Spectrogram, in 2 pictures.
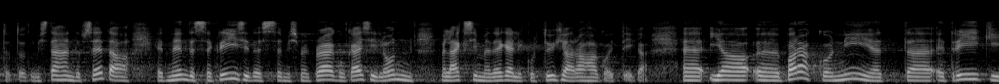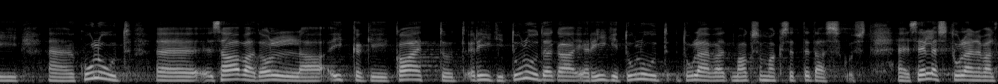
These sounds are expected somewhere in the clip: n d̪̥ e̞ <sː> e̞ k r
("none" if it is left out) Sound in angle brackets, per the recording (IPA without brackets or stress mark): sː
